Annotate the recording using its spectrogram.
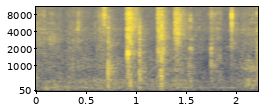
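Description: A deck of tarot cards being shuffled by hand: a quick, irregular series of soft card clicks and slides.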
